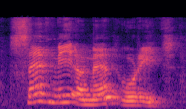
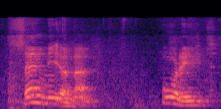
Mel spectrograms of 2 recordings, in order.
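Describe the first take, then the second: First: "Send me a man who reads" as one slow high run; no pause before "who". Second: "Send me a man", full stop, then "who reads"; high "Send me a man", pause, separate "who reads"; pause after "man". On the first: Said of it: "Or punctuation. Example". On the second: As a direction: break after "man" and let each part fall. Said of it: "So you put the punctuation". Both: Shown as a demonstration.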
